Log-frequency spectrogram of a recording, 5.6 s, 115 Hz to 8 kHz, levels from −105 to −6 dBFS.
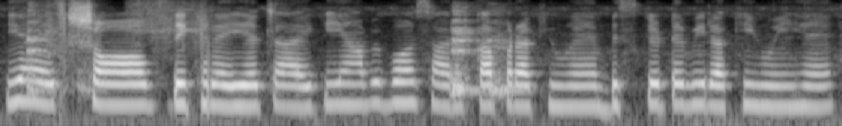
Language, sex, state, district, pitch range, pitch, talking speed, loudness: Hindi, female, Bihar, Jamui, 230-245 Hz, 235 Hz, 215 wpm, -27 LUFS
